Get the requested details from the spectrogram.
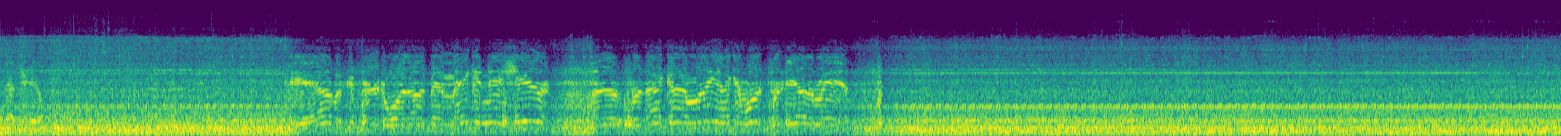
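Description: A car engine hums and tyres roar steadily on a highway.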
